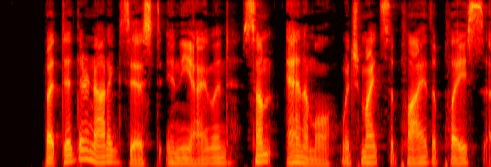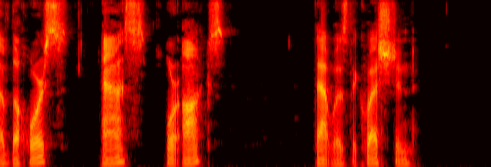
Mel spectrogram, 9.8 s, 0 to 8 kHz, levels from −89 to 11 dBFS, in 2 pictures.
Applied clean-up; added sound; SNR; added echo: none; none; none; none.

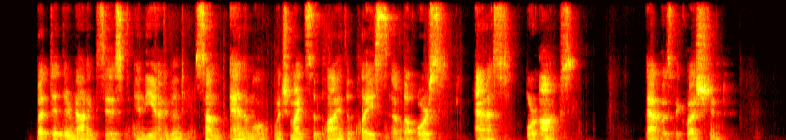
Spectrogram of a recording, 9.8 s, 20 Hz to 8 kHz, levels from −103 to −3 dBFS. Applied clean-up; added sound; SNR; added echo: neural mask model DeepFilterNet 3.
